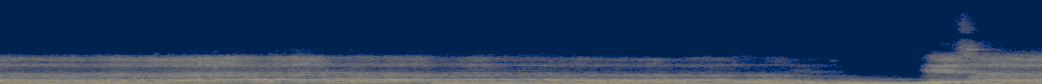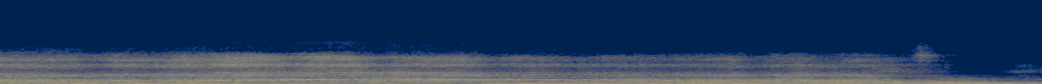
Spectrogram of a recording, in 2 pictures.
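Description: Background music: slow chanting over a steady low drone, breaking off briefly about twelve seconds in and then starting again.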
